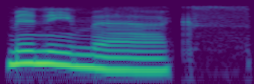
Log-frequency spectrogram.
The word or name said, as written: minimax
